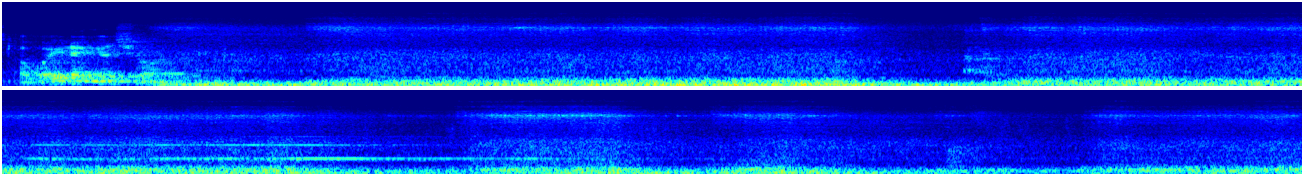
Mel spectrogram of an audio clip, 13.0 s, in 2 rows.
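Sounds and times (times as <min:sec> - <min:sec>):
train rumbling with rushing hiss: 0:00.8 - 0:13.0
steady high tone: 0:02.2 - 0:10.7.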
